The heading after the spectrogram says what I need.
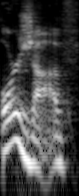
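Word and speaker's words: Orzhov: in a small abandoned orjov tomb somewhere under north midori park also discovered that it's present it's pronounced orjav because it's like it's slavic yeah um yeah so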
